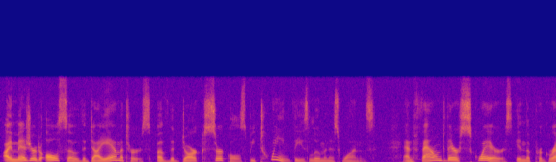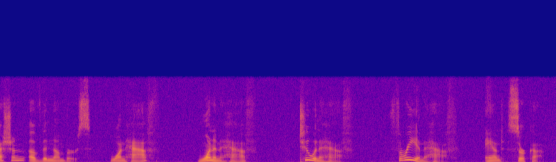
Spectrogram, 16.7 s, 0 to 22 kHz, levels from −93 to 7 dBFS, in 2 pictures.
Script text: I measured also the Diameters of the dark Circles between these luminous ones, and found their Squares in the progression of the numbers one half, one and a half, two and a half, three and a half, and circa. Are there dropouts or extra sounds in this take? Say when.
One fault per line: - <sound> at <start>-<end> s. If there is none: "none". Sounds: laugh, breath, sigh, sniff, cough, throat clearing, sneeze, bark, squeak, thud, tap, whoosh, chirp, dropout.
none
